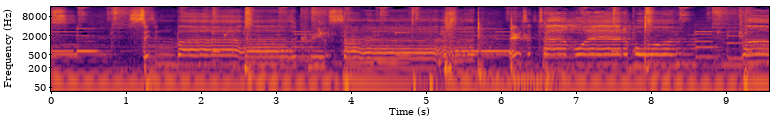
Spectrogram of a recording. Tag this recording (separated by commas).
Music, Bluegrass, Country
